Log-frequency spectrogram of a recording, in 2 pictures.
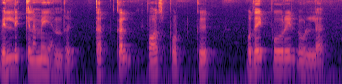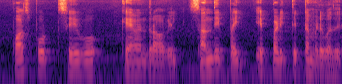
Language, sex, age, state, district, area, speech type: Tamil, male, 18-30, Tamil Nadu, Madurai, urban, read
